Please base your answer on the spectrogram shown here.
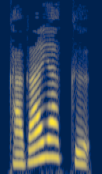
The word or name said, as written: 輝く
